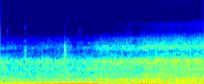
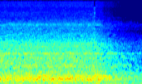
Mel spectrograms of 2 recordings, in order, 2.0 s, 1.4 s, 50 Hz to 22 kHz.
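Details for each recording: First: 2009 Lincoln Town Car, after repair of blower motor that ran constantly with key on engine off: engine idling, AC switched on, steady even rush of air over the engine hum with no surging; blower now working normally. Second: 2009 Lincoln Town Car, blower heard with the key off and a jumper across relay terminals 30 and 87: rushes at full speed, then dies away when removed; shorted blower speed controller at the back of the engine, not the climate control unit.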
